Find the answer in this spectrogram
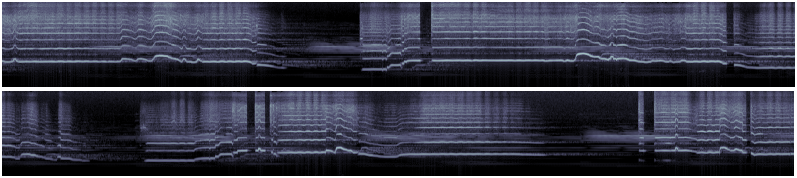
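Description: Background music: a slow solo flute melody with long held notes and sliding ornaments, played in phrases separated by short pauses over a steady drone.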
